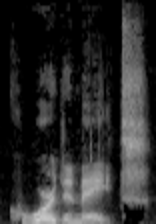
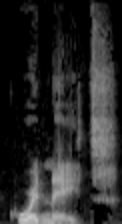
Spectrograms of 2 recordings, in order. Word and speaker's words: coordinate: verb it's actually pronounced coordinate coordinate and the last part is no longer a schwa not but nate so actually that's the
